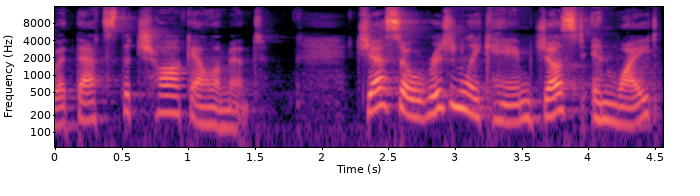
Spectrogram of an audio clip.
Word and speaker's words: gesso: gesso is spelled with a g it's not pronounced gesso they'll laugh at you if you ask for the gesso it is gesso it's an italian word that means chalk so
